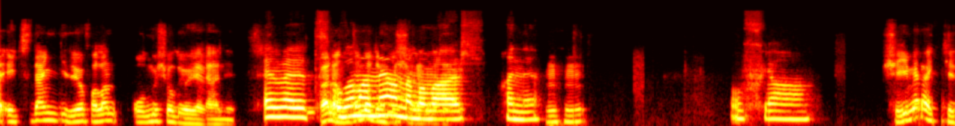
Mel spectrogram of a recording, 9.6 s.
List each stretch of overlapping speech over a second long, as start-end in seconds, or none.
3.2-4.5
